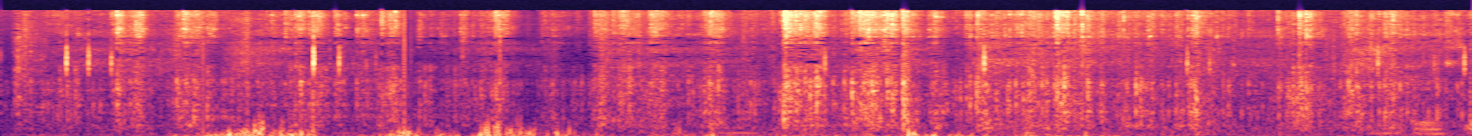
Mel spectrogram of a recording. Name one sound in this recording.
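Footsteps scuff along a concrete path outdoors.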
